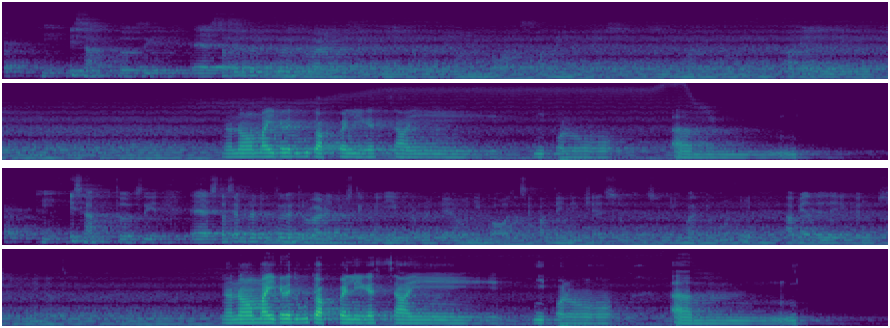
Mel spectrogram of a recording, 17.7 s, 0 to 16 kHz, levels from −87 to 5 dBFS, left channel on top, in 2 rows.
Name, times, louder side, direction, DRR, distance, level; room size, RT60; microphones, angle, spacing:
voice 1, 0.3-10.3, right 1 dB, 80° right, 2 dB, 2.0 m, -51 dB
sound 1, 2.2-16.0, left 1 dB, 50° left, 1.3 m, -53 dB
voice 2, 11.0-13.9 14.2-14.9 15.6-16.8, right 5 dB, 45° right, 15 dB, 0.4 m, -35 dB
13.5 x 8.5 x 9.1 m, 2.5 s
head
